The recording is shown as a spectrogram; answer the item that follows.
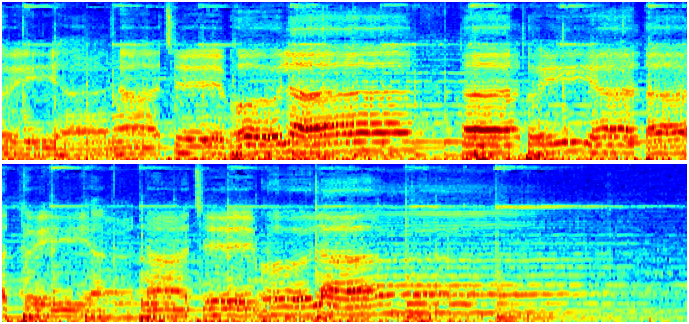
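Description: Male voices singing a devotional song in chorus to harmonium accompaniment, with evenly spaced percussion strikes; the music fades out near the end.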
